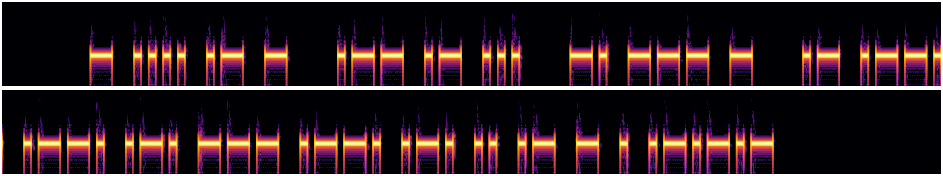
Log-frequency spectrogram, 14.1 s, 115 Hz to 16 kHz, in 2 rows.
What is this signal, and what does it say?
Morse code, heard as a keyed tone, about 22 wpm, 700 Hz. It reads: THAT WAS NOT APPROPRIATE.
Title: Sentences from Top 1000 Words - Review Part 5 - 22wpm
